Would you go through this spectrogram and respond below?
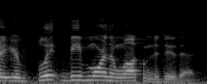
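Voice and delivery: ordinary delivery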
